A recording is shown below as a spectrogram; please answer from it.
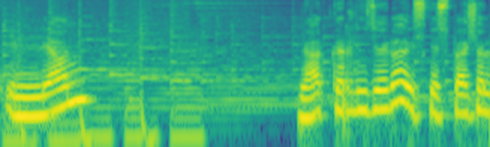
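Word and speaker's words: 일년: Number 2 को देखिए आप, उदाहरण को, इल neon will be pronounced as इल्यान।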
